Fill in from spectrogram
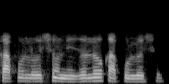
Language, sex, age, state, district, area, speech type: Assamese, female, 60+, Assam, Charaideo, rural, conversation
